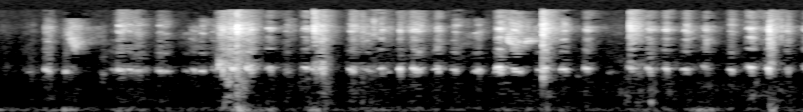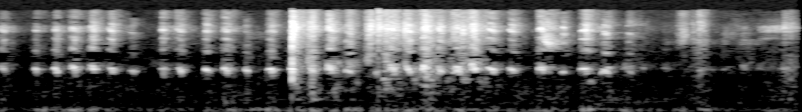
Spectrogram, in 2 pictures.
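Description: Faint, rapid trill of a small bird calling: a steady string of quick, even high notes that stops shortly before the end. A couple of sharp clicks fall about a second in and about five and a half seconds in.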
